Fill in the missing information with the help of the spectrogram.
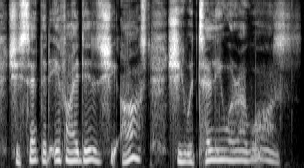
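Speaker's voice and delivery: high, urgent, tumbling explanation; plead, words falling over each other; stumbling plea. A narrator's reading. Achilles begs his friend to listen, stumbling frantically. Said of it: "he was stumbling over his words".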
